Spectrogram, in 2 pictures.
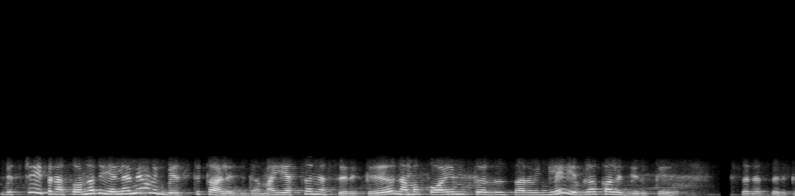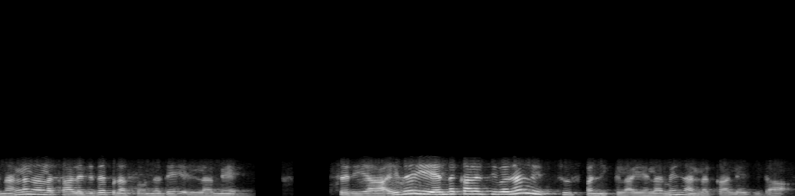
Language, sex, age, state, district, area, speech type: Tamil, female, 45-60, Tamil Nadu, Coimbatore, rural, conversation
